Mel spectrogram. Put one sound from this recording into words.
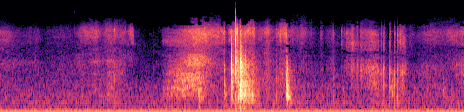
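Paper pages rustle and flip as a book's page is turned.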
